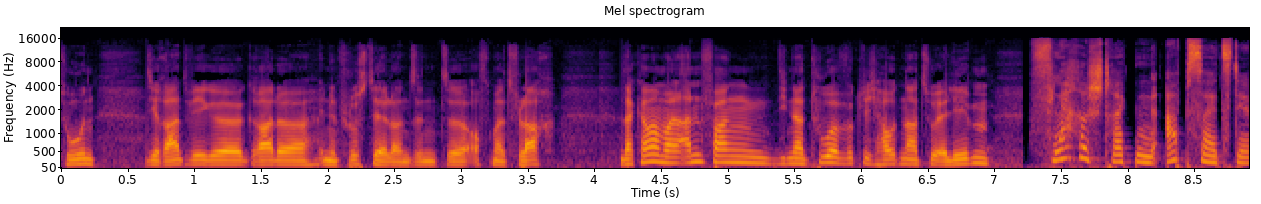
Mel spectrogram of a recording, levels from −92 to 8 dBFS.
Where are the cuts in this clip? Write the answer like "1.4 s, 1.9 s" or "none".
4.0 s, 7.2 s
